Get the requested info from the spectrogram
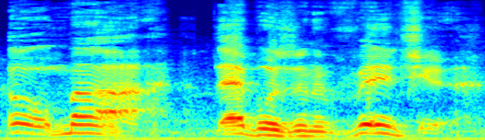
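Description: A big, jolly bear from a children's storybook, played by a man, calls out in a raised, loud voice. He is theatrical and grandiloquent, savouring flowery phrases with great exuberance. There is noticeable noise behind him. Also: fairly high pitch, big pitch swings, a little slow, vocal fry, pitched above the performer's own voice, full character voice. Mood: amused, gushing.

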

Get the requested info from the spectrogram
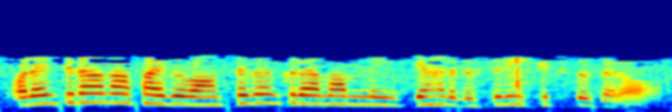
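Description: Lady air traffic controller, high voice, short procedural calls, thin crackly radio. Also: fast talker. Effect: aviation radio transmission. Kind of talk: clipped radio phraseology. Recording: tinny, narrowband, noisy radio channel.

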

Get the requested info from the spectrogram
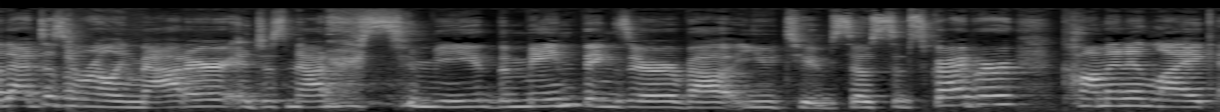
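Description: Young woman vlogger, upbeat and chatty, a touch high, echoey home room. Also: sharp tone. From Florida. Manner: chatty, lots of ums, upbeat. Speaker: beauty vlogger. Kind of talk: casual product haul talk. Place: home room with desk and lamp. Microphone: webcam at desk.

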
